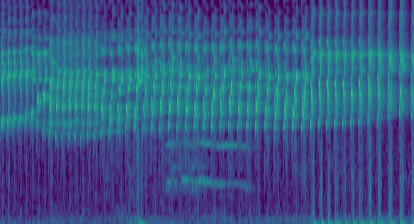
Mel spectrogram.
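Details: Lovebird ngekek panjang, used to provoke rivals: continuous harsh, rapid-pulsed chatter, high and buzzy, with a faint lower whistled tone in the middle.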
